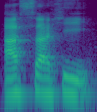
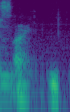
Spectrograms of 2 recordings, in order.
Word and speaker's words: Asahi: Asahi. It's all the syllables are the same duration. Asahi. Asahi.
